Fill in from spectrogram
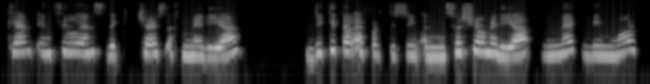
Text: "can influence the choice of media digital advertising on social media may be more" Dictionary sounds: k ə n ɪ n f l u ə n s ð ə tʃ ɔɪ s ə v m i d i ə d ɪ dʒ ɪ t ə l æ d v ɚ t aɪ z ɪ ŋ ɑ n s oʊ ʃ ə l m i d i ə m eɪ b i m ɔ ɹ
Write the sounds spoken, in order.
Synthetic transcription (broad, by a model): k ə n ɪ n f l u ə n s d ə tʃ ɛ s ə f m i d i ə d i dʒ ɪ t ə l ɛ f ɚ t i s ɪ ŋ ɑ n s oʊ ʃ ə l m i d i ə m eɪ b i m ɔ ɹ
